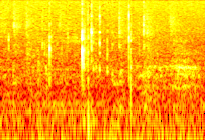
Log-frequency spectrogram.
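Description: A few faint, light clicks scattered over quiet room tone.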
